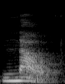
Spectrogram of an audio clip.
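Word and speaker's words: gnome: Number next word is नाउ।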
